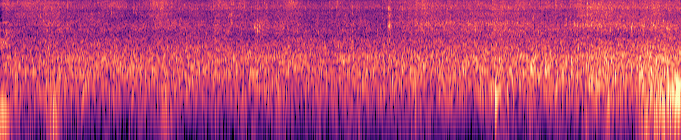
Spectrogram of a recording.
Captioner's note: water splashing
